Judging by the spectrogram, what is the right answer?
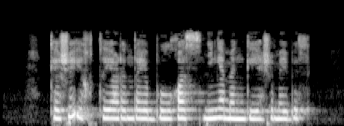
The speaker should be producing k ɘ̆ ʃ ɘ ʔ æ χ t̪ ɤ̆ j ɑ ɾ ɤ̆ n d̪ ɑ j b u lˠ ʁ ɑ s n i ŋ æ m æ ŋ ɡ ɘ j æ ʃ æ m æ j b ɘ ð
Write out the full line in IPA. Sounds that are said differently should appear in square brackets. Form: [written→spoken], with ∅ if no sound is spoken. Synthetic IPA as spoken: k ɘ̆ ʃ ɘ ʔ [æ→i] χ t̪ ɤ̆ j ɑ ɾ ɤ̆ n d̪ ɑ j b u lˠ ʁ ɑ s n i ŋ æ m æ ŋ ɡ ɘ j æ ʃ æ m æ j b ɘ ð

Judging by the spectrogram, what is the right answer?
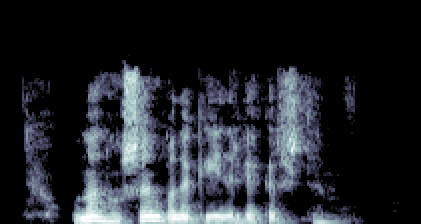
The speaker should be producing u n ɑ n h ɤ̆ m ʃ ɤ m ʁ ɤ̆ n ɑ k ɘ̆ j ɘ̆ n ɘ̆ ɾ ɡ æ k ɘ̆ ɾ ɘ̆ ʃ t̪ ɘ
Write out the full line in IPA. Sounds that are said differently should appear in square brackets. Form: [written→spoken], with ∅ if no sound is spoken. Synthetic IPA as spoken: u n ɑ n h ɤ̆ [m→ɴ] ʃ ɤ m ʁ ɤ̆ n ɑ k ɘ̆ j ɘ̆ n ɘ̆ ɾ ɡ æ k ɘ̆ ɾ ɘ̆ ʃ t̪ ɘ

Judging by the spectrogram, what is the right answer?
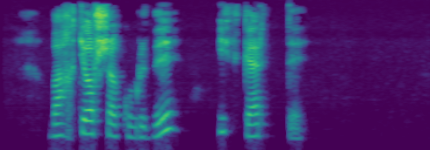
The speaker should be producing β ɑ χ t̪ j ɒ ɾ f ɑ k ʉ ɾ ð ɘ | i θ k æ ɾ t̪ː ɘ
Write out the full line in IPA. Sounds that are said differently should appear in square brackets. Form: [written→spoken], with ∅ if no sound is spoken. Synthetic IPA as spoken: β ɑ χ t̪ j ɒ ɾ [f→ʃ] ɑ k ʉ ɾ ð ɘ | i θ k æ ɾ t̪ː ɘ

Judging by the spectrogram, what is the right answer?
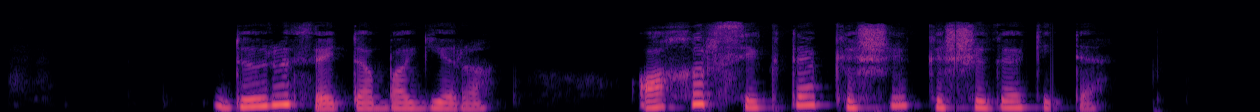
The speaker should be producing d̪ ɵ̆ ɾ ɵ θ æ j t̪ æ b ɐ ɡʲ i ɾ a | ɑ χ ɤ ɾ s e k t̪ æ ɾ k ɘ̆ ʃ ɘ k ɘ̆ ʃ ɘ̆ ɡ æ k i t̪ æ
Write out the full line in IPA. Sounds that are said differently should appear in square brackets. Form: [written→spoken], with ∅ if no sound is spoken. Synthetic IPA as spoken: d̪ ɵ̆ ɾ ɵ θ æ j t̪ æ b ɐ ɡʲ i ɾ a | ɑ χ ɤ ɾ s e k t̪ æ [ɾ→∅] k ɘ̆ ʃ ɘ k ɘ̆ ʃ ɘ̆ ɡ æ k i t̪ æ

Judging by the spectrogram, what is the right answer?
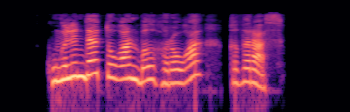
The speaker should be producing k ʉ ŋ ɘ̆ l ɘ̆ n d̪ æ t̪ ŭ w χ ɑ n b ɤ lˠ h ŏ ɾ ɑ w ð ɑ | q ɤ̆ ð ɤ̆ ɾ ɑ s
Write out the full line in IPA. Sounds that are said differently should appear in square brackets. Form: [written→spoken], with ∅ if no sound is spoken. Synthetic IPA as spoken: k ʉ ŋ ɘ̆ l ɘ̆ n d̪ æ t̪ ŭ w [χ→ʁ] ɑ n b ɤ lˠ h ŏ ɾ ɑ w [ð→ʁ] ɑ | q ɤ̆ ð ɤ̆ ɾ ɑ s

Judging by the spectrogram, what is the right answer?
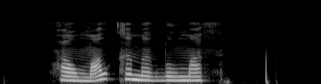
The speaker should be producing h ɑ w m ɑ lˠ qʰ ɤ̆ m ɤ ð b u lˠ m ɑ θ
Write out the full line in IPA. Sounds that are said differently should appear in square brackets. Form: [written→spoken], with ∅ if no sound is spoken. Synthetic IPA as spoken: h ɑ w m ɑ lˠ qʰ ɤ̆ m ɤ ð b u lˠ m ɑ θ

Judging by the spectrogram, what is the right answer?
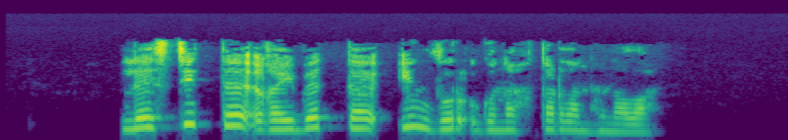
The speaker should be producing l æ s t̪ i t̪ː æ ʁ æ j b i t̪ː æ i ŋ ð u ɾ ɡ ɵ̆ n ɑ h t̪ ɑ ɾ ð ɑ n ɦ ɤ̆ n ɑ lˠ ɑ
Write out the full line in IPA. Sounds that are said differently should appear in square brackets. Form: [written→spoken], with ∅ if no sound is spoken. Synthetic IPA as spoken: l æ s t̪ i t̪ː æ ʁ æ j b [i→æ] t̪ː æ i ŋ ð u ɾ ɡ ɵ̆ n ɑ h t̪ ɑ ɾ ð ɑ n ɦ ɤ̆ n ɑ lˠ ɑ

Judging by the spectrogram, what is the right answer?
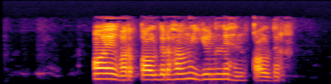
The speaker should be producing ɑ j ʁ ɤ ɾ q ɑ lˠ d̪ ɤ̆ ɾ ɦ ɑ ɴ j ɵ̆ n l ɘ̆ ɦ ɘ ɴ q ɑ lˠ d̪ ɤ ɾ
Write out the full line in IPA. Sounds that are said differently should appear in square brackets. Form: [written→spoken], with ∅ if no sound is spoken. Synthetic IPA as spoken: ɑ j ʁ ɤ ɾ q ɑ lˠ d̪ ɤ̆ ɾ ɦ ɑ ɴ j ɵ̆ n l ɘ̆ ɦ ɘ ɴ q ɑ lˠ d̪ ɤ ɾ

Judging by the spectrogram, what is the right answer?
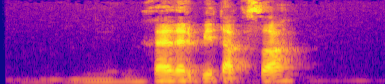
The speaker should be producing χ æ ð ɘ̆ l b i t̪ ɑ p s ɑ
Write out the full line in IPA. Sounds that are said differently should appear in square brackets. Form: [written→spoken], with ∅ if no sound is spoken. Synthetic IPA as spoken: χ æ ð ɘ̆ [l→ɾ] b i t̪ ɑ [p→q] s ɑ

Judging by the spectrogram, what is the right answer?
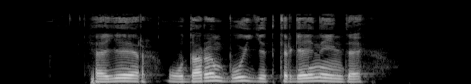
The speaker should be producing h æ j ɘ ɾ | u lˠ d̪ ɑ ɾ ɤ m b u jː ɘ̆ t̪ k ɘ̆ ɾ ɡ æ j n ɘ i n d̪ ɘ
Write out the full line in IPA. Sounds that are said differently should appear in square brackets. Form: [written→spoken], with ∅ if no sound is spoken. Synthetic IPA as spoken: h æ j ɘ ɾ | u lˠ d̪ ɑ ɾ ɤ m b u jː ɘ̆ t̪ k ɘ̆ ɾ ɡ æ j n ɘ i n d̪ ɘ

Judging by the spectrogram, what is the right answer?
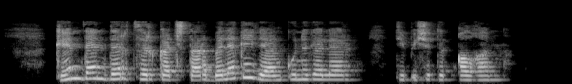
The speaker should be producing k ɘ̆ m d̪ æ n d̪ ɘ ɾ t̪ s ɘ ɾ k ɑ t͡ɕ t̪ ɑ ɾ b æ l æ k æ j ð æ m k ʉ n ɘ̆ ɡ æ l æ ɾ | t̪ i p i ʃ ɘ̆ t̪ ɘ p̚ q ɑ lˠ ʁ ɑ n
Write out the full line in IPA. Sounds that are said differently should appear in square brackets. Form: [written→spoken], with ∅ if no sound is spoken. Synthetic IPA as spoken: k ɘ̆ m d̪ æ n d̪ ɘ ɾ t̪ s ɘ ɾ k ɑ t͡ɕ t̪ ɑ ɾ b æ l æ k æ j ð æ [m→ŋ] k ʉ n ɘ̆ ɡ æ l æ ɾ | t̪ i p i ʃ ɘ̆ t̪ ɘ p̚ q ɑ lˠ ʁ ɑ n

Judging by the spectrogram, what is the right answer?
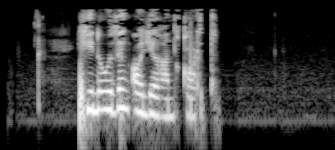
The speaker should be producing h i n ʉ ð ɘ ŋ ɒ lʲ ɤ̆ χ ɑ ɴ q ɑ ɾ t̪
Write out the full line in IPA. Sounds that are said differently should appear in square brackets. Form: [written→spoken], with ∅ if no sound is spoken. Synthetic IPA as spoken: h i n ʉ ð ɘ ŋ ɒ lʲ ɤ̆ [χ→ʁ] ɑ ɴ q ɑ ɾ t̪

